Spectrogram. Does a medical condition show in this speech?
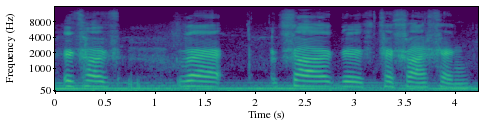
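Yes: jaw cancer surgery; tracheostomy.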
